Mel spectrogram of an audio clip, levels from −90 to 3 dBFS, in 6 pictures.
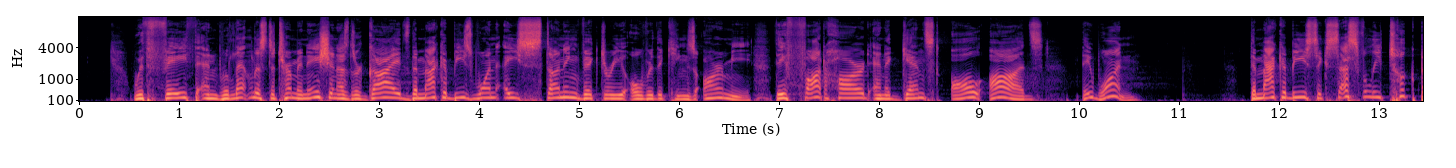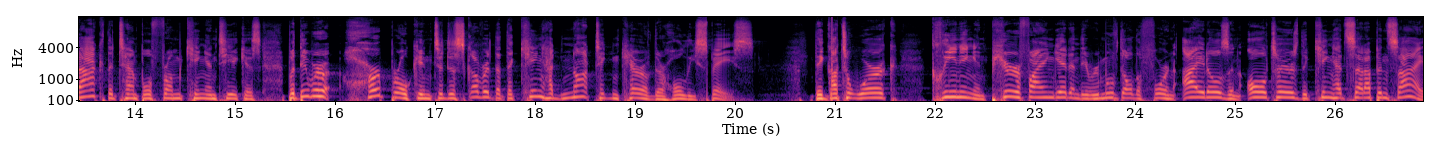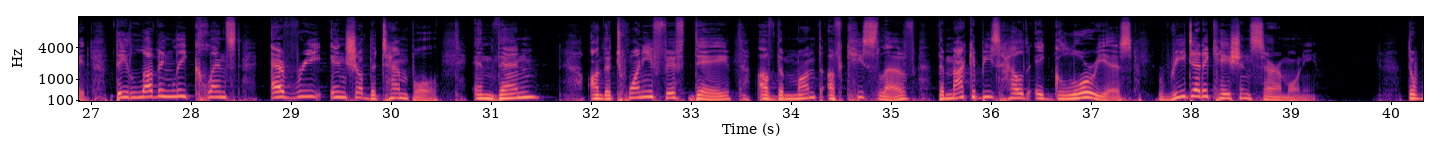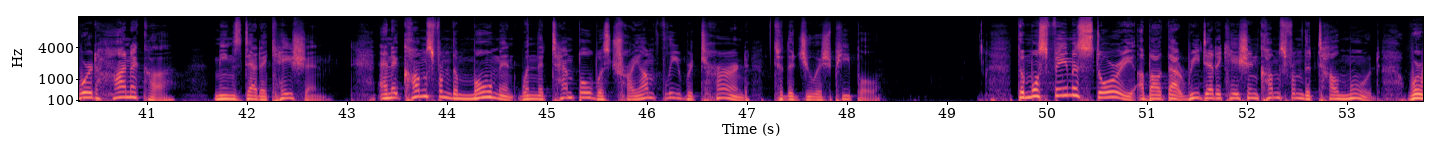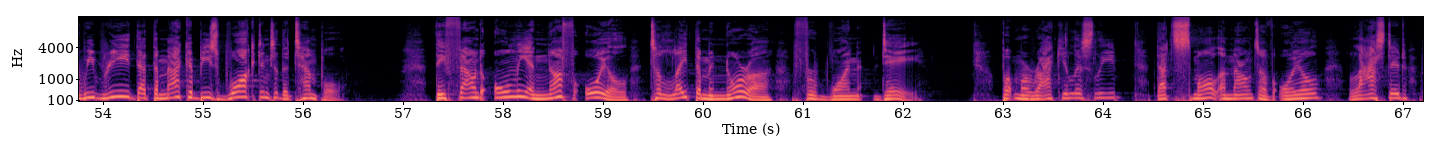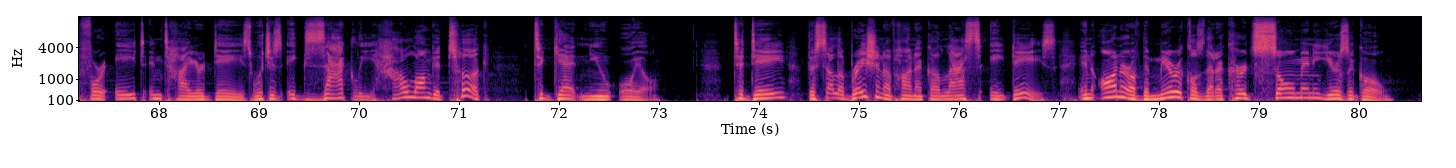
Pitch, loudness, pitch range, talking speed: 170 Hz, -25 LUFS, 140-200 Hz, 150 wpm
